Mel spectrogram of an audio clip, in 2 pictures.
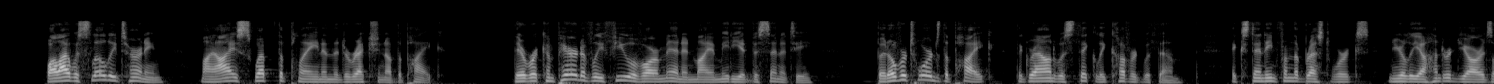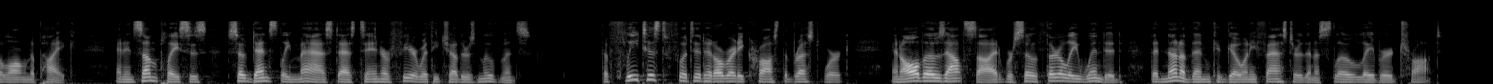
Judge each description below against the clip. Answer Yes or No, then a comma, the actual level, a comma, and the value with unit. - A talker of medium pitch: No, low, 125 Hz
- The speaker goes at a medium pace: Yes, average, 185 wpm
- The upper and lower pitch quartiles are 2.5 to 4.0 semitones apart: No, average, 4.7 semitones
